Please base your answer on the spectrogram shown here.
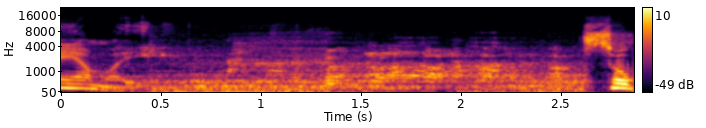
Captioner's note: audience laughing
